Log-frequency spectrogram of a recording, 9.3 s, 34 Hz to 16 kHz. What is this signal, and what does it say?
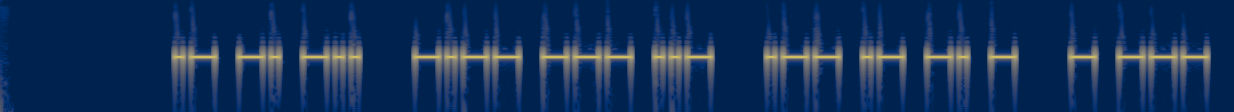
Morse code, heard as a keyed tone, about 20 wpm, 700 Hz. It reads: AND YOU WANT TO
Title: Sentences from Top 1000 Words - Review Part 4 - 20wpm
